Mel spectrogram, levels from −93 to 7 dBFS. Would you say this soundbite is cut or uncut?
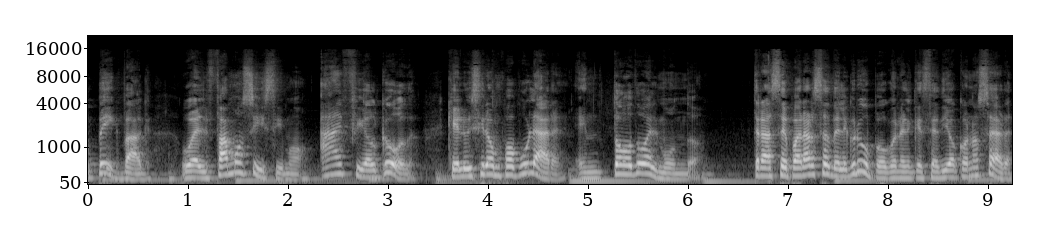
uncut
